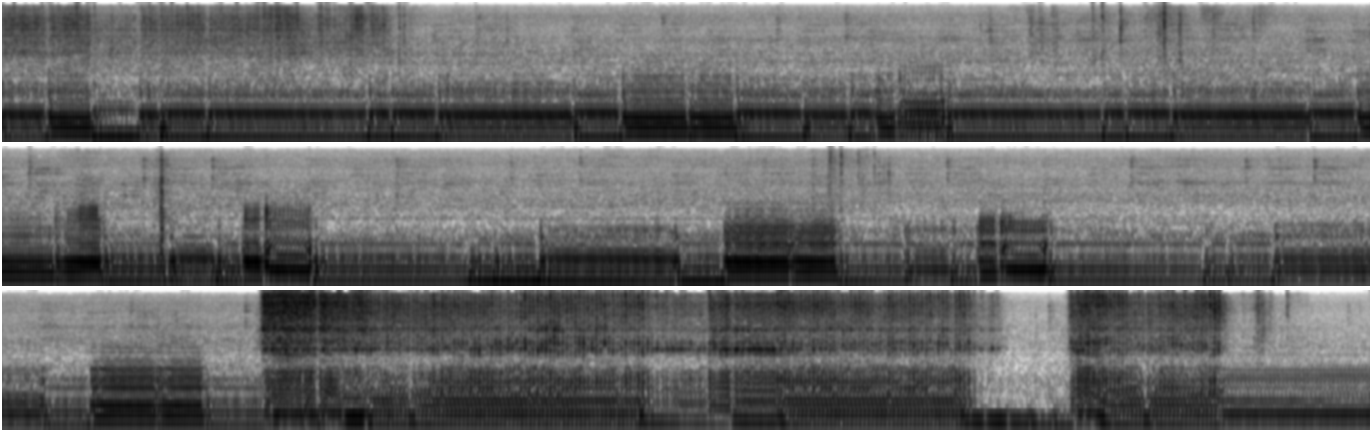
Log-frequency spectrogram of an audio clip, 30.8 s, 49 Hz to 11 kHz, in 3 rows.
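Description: A 4.5-inch Westra woofer in a box playing bass-heavy music loudly, its deep bass notes stepping from pitch to pitch every second or so. About three-quarters of the way in, a harsh hiss-like noise joins the bass.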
